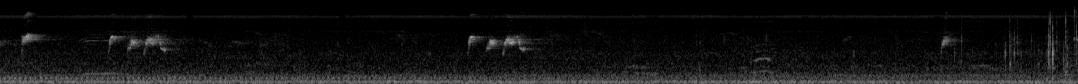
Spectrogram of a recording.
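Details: Red-whiskered bulbul at a trapping site, 16 October 2016, gives quick clusters of sharp, high chirps early and midway, then scattered faint notes, against constant low rumbling background noise.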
